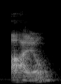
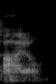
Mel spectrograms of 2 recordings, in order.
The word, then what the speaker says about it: aisle: Now these are three words which, as you can tell, sound the same, but have three different spellings and three different meanings. I'll break it down for you. The first aisle is spelt A-I-S-L-E, and that is a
